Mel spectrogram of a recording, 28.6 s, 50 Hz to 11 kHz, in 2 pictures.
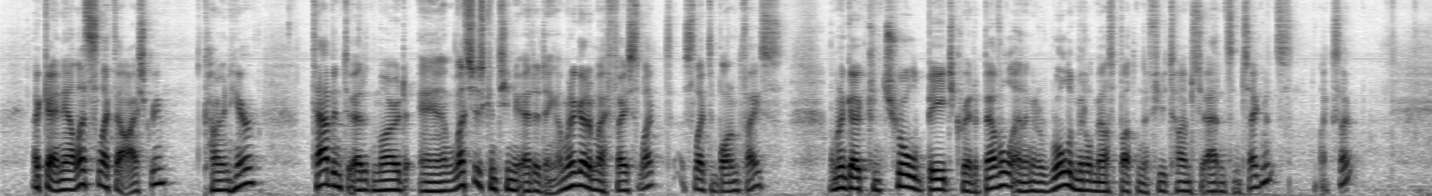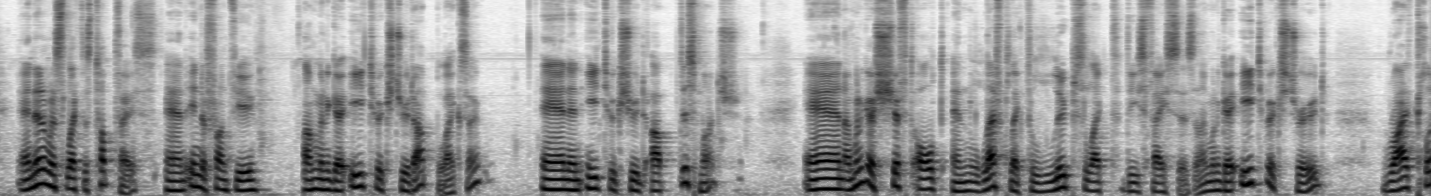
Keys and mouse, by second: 0.6 click, 2.4 shift+middle click, 2.8 Tab, 3.4-4.4 middle drag, 5.8 click, 6.7 click, 7.1 shift+middle click, 8.2 ctrl+b, 12.8 middle click, 13.9 shift+middle click, 15.9 KP_1, 17.5 e, 20.0 e, 21.4 shift+middle click, 22.5 alt+a, 23.8 alt+shift+click, 24.4-26.1 middle drag, 26.6 e.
